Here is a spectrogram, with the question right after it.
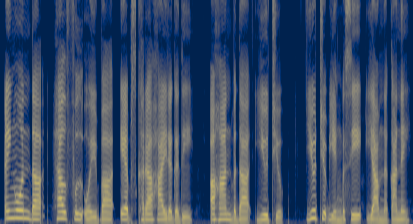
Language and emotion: Manipuri, neutral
